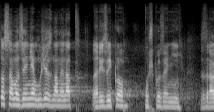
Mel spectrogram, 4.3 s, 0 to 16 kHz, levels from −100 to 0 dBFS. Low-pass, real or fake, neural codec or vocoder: 14.4 kHz; fake; codec, 32 kHz, 1.9 kbps, SNAC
